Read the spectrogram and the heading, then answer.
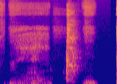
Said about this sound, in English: Sorry. Someone sneezes in the corner.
